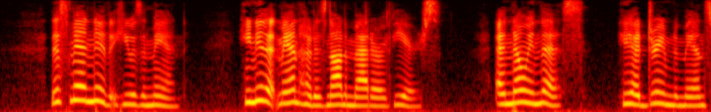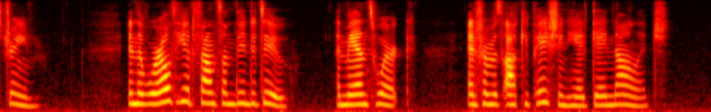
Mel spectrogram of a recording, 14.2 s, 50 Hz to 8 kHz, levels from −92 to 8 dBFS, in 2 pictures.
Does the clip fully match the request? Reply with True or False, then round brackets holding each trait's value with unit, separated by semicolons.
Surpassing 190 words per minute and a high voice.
True (200 wpm; 260 Hz)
